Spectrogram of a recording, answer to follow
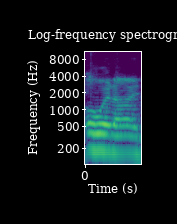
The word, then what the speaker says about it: ONI: Yeah, at least say it right. Say Oni. Don't say ONI.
